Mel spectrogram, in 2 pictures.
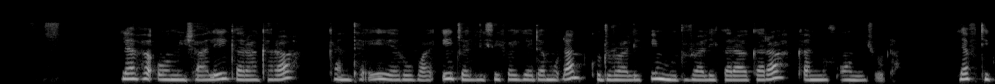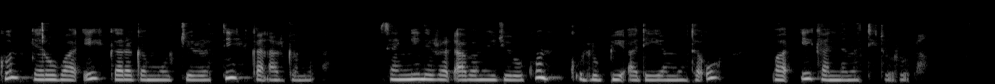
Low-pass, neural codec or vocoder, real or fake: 7.2 kHz; none; real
